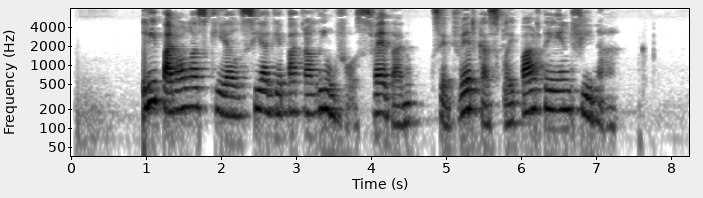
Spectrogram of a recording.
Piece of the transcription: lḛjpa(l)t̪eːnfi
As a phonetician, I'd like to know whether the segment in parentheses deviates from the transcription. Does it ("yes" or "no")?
yes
